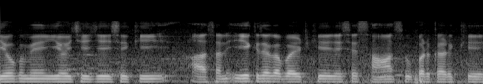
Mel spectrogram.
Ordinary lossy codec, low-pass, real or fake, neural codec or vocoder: none; none; real; none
